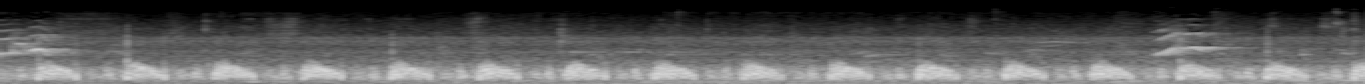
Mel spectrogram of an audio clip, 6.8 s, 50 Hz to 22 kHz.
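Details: Fast, regular whooshing heartbeat about 136 beats a minute on a handheld home Doppler low on the mother's abdomen: normal fetal heart rate at 16 weeks of pregnancy.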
